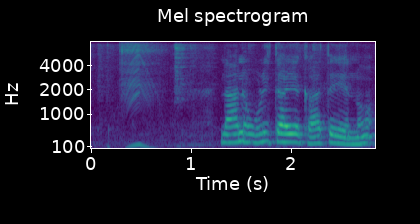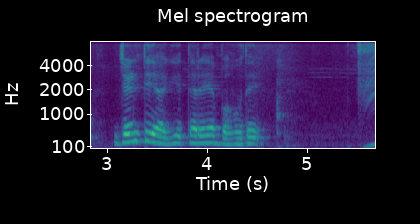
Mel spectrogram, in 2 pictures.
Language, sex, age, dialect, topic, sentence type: Kannada, female, 18-24, Mysore Kannada, banking, question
